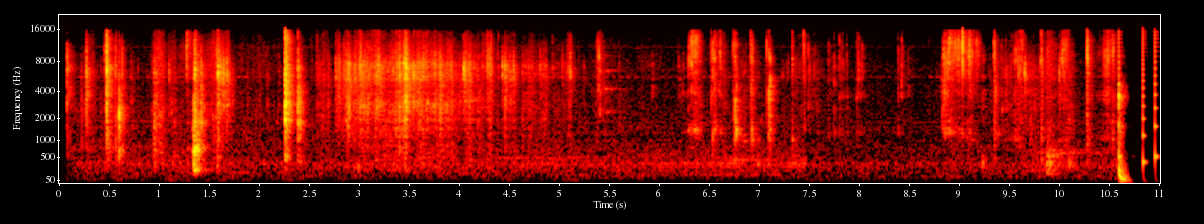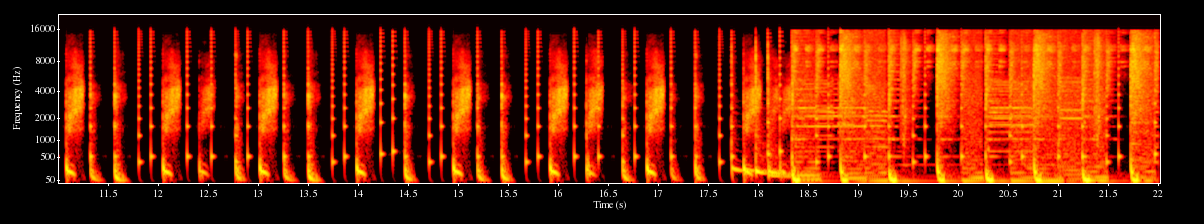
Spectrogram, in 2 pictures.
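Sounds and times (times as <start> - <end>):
packet crinkling and clicking: 0.1 - 5.5
person chewing and crunching food: 6.2 - 10.6.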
